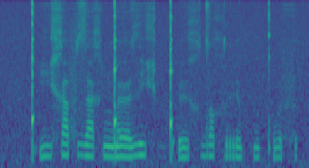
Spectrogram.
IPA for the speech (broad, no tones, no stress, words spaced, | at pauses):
ǃʼixaf zaxŋ͡ǃœzix ǃʼøxdɔx røkʷəkʷʼœf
